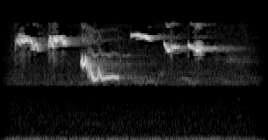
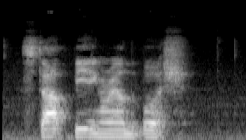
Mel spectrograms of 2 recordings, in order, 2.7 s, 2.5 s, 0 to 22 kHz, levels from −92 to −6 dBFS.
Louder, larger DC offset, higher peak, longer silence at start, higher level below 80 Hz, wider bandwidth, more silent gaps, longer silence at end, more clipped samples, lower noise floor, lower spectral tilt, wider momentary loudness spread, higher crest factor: about the same, -19 LUFS vs -20 LUFS; neither; about the same, -4 dBFS vs -2 dBFS; about the same, 0.15 s vs 0.25 s; second, -72 dBFS vs -50 dBFS; first, 11.5 kHz vs 7.6 kHz; neither; second, 0.5 s vs 0.65 s; neither; first, -60 dBFS vs -55 dBFS; second, 9 dB/octave vs -6.5 dB/octave; second, 7 LU vs 17 LU; about the same, 20 dB vs 20 dB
